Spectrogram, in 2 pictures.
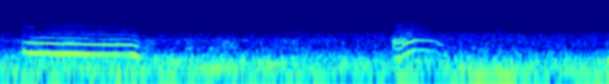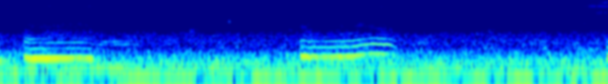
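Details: A pet cat snoring indoors: drawn-out, tonal, falling moans, one with each breath roughly every two to three seconds, four in all, over a steady low hum.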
